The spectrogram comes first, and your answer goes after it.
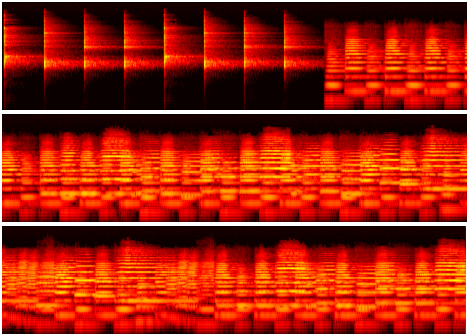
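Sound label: trumpet trio, karaoke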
